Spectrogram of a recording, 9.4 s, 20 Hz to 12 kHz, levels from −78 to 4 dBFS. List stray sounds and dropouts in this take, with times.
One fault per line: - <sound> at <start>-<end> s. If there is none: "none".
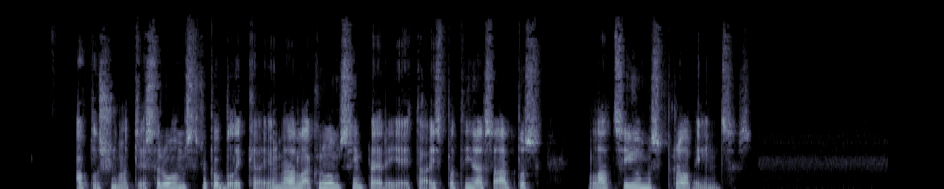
none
